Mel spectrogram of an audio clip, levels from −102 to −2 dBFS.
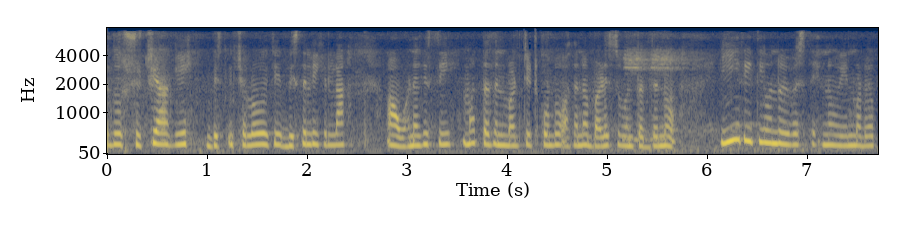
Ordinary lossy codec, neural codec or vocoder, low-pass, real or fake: AAC, 32 kbps; none; 7.2 kHz; real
